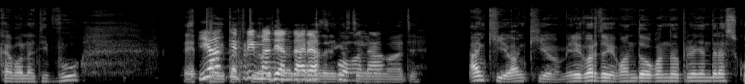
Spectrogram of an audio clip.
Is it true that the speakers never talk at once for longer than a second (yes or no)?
no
